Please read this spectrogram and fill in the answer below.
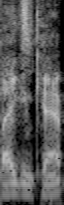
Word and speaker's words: Langenkamp: so I appreciate this is bringing back Heather Langenkamp. Nice try. Is that how you pronounce the name? Yep, And Langenkamp, yep.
